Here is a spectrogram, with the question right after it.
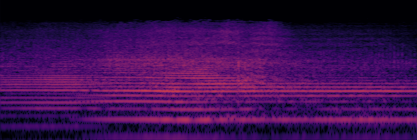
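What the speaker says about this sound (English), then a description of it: "the U.S. Marines sent an unmanned spy plane on a routine flight over Iraqi positions in southern Kuwait" An unmanned spy plane flies a routine flight over Iraqi positions in southern Kuwait, its propeller engine droning steadily with a buzzing harmonic whine that swells slightly and holds, with no voices.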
